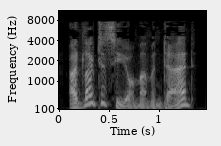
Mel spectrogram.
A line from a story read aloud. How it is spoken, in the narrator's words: Ron said eagerly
